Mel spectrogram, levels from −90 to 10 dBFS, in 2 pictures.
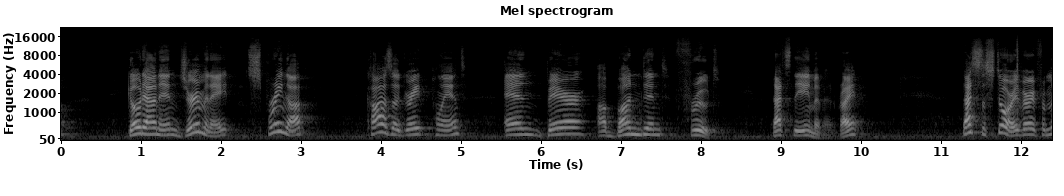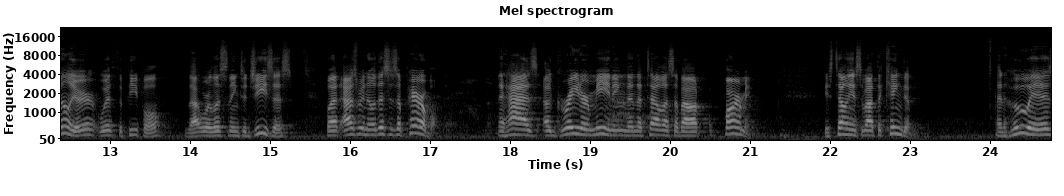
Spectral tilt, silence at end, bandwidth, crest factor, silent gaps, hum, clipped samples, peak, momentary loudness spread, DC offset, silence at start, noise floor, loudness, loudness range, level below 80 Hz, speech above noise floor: -3 dB/octave; 0 s; 16 kHz; 24 dB; none; 60 Hz at -75 dBFS; under 0.1%; -16 dBFS; 12 LU; under 0.1%; 0 s; -71 dBFS; -39 LUFS; 4 LU; -80 dBFS; 32 dB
